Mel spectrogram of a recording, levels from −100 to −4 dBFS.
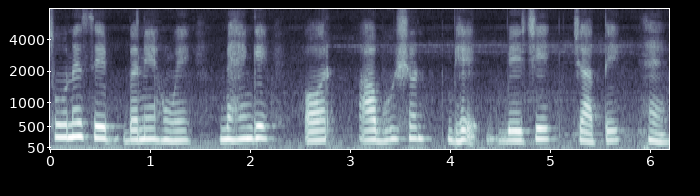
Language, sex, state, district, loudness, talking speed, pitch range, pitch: Hindi, female, Chhattisgarh, Raipur, -16 LUFS, 105 wpm, 200-235 Hz, 220 Hz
